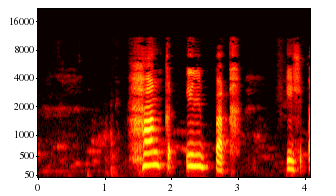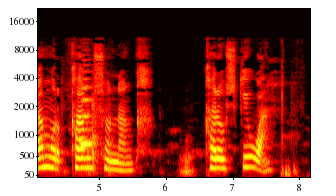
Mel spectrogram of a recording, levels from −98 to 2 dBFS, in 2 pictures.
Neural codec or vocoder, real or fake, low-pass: none; real; 10.8 kHz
